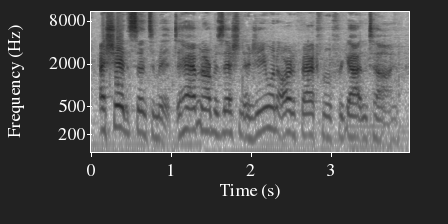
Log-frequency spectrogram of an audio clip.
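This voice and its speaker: A woman's voice: medium pitch, quick pace, close to an everyday voice, rough recording. A woman reading the lines of a bookish older male scholar from a game, stumbling and restarting as she reads. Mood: musing.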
